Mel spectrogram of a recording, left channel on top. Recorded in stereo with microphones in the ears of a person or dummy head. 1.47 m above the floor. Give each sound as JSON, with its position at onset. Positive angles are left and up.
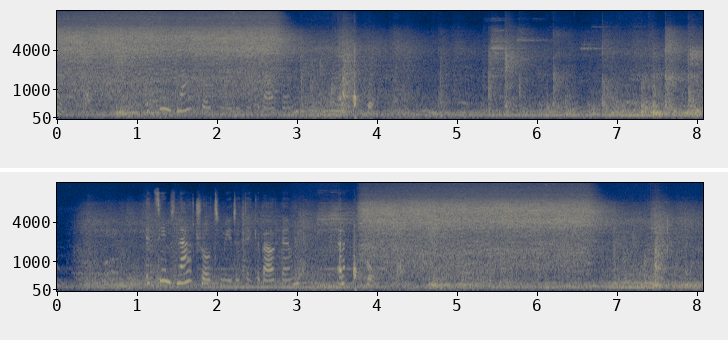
{"t": 1.1, "sound": "a woman speaking", "side_deg": -70}
{"t": 3.7, "sound": "a whoosh", "side_deg": 5}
